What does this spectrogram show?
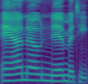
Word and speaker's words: anonymity: anonymity anonymity anonymity oh yeah anonymity and an anonymity yes that's how you say oh my God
